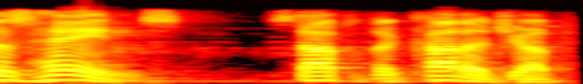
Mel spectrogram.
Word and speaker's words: Haynes: a i n e s oh oh oh Hanes yeah do you know him un as a fellow named Hines used to fish out no no not Hines hannes couldn't be Huntingburg no it couldn't be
